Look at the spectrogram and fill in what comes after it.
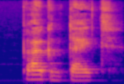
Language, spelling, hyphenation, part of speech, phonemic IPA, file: Dutch, pruikentijd, prui‧ken‧tijd, proper noun, /ˈprœy̯.kə(n)ˌtɛi̯t/, Nl-pruikentijd.ogg
- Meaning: the 18th century, the Enlightenment, particularly in reference to the Netherlands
